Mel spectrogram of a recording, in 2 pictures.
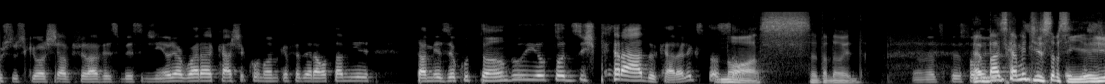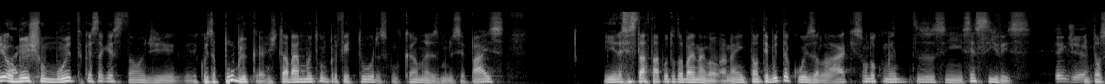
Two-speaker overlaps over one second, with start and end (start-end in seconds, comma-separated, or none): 9.7-11.5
